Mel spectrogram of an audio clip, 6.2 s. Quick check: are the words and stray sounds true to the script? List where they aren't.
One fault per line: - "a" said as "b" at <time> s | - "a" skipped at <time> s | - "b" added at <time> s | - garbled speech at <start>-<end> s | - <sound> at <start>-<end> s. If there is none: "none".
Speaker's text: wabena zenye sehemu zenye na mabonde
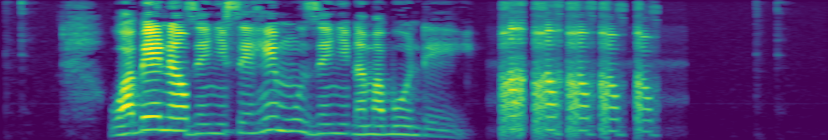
- laugh at 3.8-5.0 s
